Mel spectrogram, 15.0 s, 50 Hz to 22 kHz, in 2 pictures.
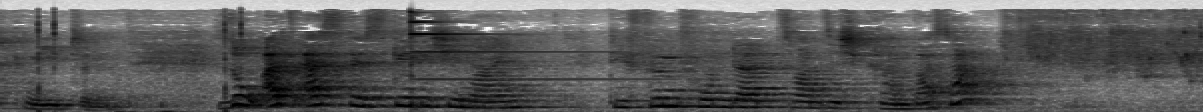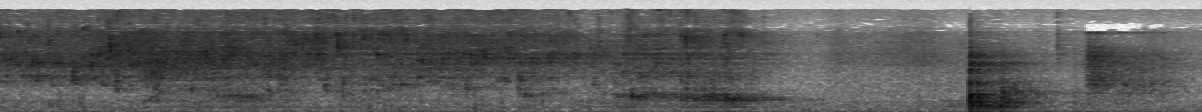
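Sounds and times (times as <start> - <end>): water pouring into metal bowl: 6.3 - 12.4.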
